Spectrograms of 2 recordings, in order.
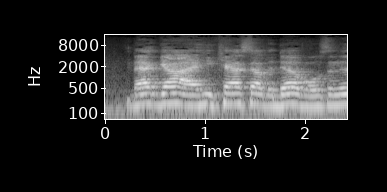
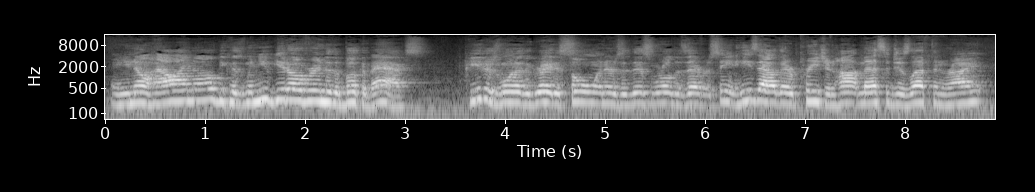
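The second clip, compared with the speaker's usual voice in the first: louder, driving preaching; preaching mode; 3 semitones higher, 4 dB louder than usual. Acted. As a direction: preach it hot to the congregation.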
